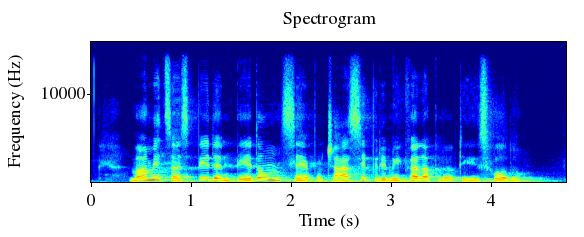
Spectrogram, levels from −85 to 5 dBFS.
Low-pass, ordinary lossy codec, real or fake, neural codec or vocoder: 14.4 kHz; none; fake; codec, 32 kHz, 1.9 kbps, SNAC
